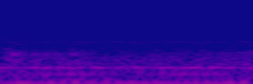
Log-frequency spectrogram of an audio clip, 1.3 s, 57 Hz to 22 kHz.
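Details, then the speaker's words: Bosch Ascenta dishwasher that would not drain, with water puddled in the tub; after pressing start then holding reset 3 seconds, the drain pump runs with a steady, even low hum, no rattle or grinding: normal draining. "So I pressed start to start the dishwasher, and then I held down the reset button for 3 seconds. And it is draining right here."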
